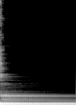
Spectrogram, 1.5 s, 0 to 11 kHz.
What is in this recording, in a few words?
BRITE BS E2, FINGER BS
